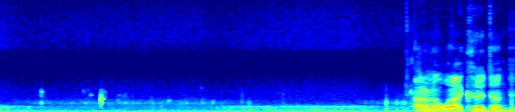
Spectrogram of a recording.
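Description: Water flows past with a low, muffled rush, as heard underwater.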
